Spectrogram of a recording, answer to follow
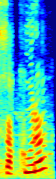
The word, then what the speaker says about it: sakura: Tell them how to say sakura.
